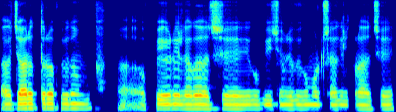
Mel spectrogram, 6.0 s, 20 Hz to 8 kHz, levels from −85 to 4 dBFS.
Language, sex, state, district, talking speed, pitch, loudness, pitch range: Bengali, male, West Bengal, Purulia, 140 wpm, 115 Hz, -28 LUFS, 115-120 Hz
